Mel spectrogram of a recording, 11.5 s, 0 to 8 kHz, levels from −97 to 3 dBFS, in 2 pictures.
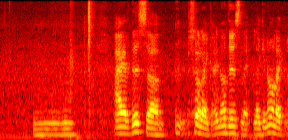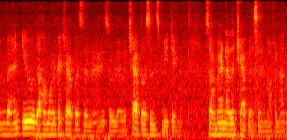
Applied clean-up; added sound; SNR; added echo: none; none; none; none.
